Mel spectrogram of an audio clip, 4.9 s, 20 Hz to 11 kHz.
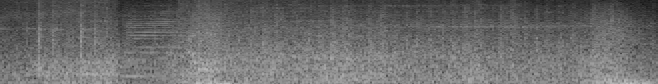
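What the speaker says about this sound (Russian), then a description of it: "Поезд!" A train rumbles through a scene in the video game Resident Evil 6, a broad continuous roar that swells noticeably partway through and stays loud throughout.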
